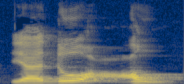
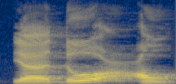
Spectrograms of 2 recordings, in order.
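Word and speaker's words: يدع: ya pada kalimat ainnya ditekan dulu Yad cobi Yad lagi Yad begitu falikalladziul silak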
